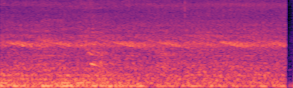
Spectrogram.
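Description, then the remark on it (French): Heavy trucks pass through the lower car deck (garage) of a ferry, a loud, continuous low engine roar with a steady whine above it, echoing. “Donc je suis à l'abri dans le bateau, en bas, dans le garage, il y a les camions qui passent, il y a beaucoup de bruit, donc je suis un peu sorti.”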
